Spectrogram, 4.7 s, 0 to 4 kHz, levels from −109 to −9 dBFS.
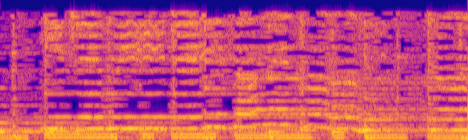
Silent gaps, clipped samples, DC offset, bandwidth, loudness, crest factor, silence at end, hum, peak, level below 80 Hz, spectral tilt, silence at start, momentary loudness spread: none; under 0.1%; under 0.1%; 3.9 kHz; -24 LUFS; 16 dB; 0 s; none; -8 dBFS; -32 dBFS; -10.5 dB/octave; 0 s; 4 LU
